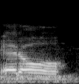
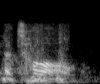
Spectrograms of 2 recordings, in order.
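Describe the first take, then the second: First: It is said in a plain American way. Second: It is said in a Trinidadian Caribbean way. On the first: "instead of saying at all" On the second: "she would say at all"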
